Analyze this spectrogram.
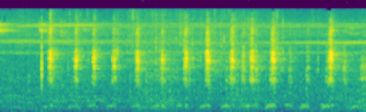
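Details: Gray-winged trumpeters calling at Tiputini Biodiversity Station in the Ecuadorian Amazon: a run of low, soft hooting pulses repeated several times a second, with sharp high ticks and clicks scattered above and steady faint insect hiss.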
